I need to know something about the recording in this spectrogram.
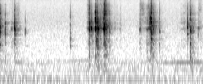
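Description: A handful of faint, short clicks and rustles of a small black mascara box being turned over and handled in the fingers.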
